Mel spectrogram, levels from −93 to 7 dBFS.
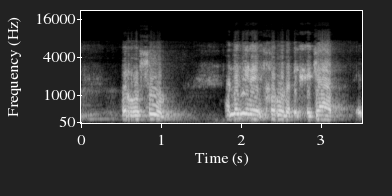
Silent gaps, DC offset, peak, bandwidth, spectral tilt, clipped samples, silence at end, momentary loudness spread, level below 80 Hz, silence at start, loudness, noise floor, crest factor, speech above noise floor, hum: none; under 0.1%; 0 dBFS; 7.6 kHz; -5 dB/octave; under 0.1%; 0 s; 8 LU; -66 dBFS; 0 s; -12 LUFS; -41 dBFS; 14 dB; 30 dB; none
